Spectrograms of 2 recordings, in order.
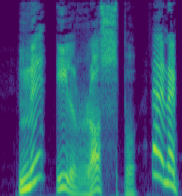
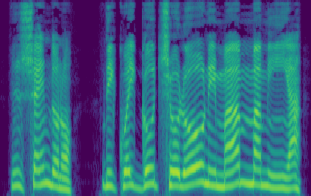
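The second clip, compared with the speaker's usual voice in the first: mamma snail marvelling, pitched higher; higher, lightly amazed mamma snail; lightly voiced mother snail; 8 semitones higher than usual. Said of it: "aggiunse mamma lumaca". (mamma lumaca stupita, voce più acuta)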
